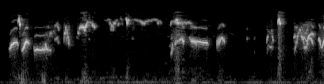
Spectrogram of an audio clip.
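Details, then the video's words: Song of a song thrush, a busy stream of thin whistles, quick chips and scratchy warbled phrases, with a brief gap near the end before more squeaky notes. "song of the thrush (canto del tordo bottaccio)"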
